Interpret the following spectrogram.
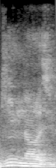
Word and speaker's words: gymnasium: a playlist de ginásio, ou gymnasium, se a gente falar na pronúncia correta do latim clássico, não do latim eclesiástico.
